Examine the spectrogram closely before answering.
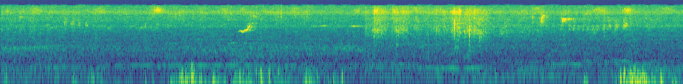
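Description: Wind buffeting the microphone in low, irregular gusts, about two seconds in and again near the end, with a faint short bird chirp between them.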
